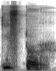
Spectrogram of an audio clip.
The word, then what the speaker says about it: histor: historia viene del griego histor o del griego historeo histor o historeo se pronuncia tal como se escribe histor sin h historeo sin h Qué significa investigar inquirir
